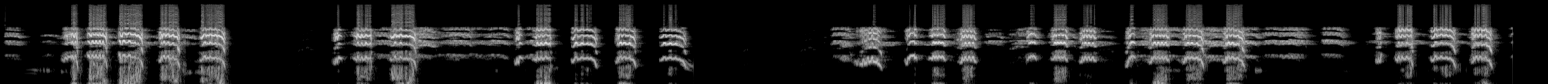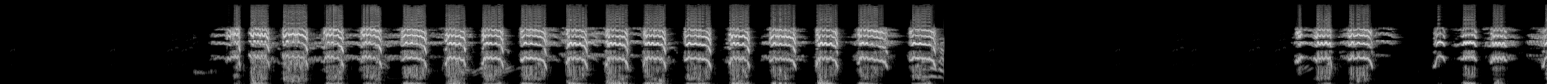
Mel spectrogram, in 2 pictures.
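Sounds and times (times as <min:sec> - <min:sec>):
golden parakeet singing: 0:00.0 - 0:02.3, 0:03.3 - 0:07.0, 0:08.3 - 0:15.2, 0:17.2 - 0:25.0, 0:28.2 - 0:30.9.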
